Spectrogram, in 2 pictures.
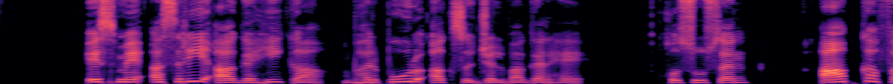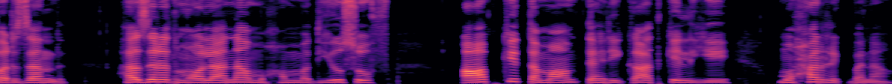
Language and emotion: Urdu, neutral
